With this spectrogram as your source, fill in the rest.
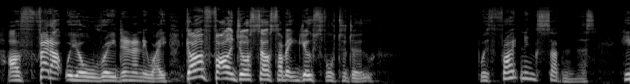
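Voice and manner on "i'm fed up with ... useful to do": loud, higher, fast scolding; angry yelling father. A narrator's reading. Father ordering Matilda away, loud angry yell. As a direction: drive her off with a shout.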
